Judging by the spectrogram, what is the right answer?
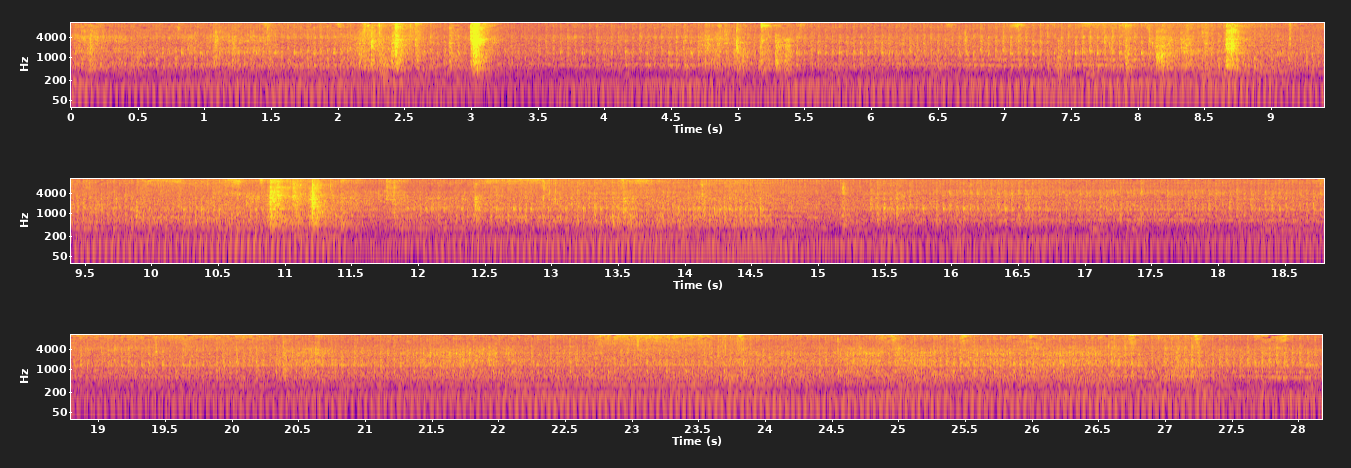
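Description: John Deere utility tractor's diesel engine running steadily while its front loader pushes a log toward a portable sawmill. A few sharp knocks stand out, the loudest about three seconds in.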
